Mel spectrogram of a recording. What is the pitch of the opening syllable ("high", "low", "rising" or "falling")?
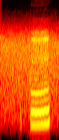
rising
